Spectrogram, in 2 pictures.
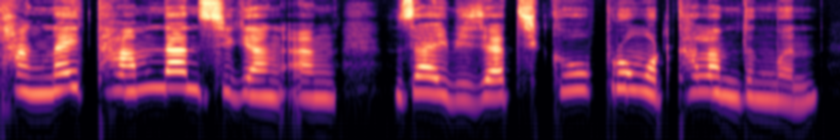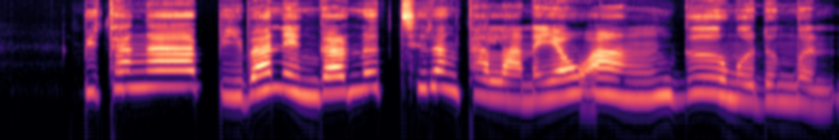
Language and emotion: Bodo, surprised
